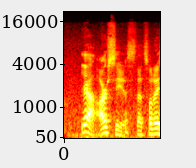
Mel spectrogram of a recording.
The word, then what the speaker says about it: Arceus: also a january release gotcha okay um it's pronounced arceus yeah that's what i said arxius yeah arceus that's what i said say arc arse arc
